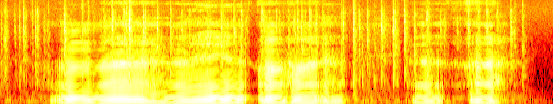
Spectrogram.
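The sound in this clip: Computer keyboard typing, with many quick, irregular clicks running beneath louder sustained tonal sound.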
